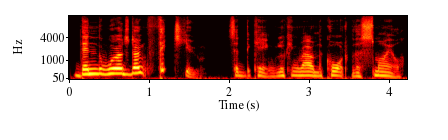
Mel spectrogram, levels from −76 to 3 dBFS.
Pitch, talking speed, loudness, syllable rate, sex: 170 Hz, 225 wpm, -19 LUFS, 4.7 syllables/s, male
